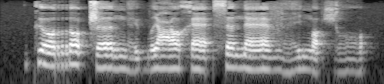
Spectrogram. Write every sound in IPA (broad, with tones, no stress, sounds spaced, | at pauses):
kʲ ɔː˦˨ r ɔ˦ ʔ ʈ͡ʂ ɜː˨ ŋ æ̤˨ y̯ b ə˧ i̯ ʕ ɒ˦˨ x æː˧ ʔ s ɜ˦ n æː˧ v æ̤˨˦ i̯ ŋ ɒ˨ ʔ ç ɔ̤˦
